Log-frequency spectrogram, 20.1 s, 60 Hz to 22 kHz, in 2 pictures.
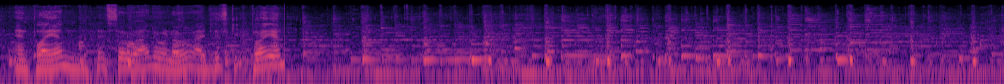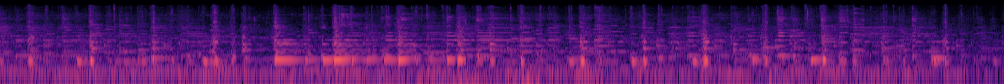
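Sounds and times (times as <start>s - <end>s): bluegrass string instruments: 0.0s - 20.0s.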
